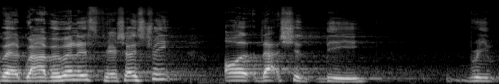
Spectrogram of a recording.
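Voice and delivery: ordinary delivery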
